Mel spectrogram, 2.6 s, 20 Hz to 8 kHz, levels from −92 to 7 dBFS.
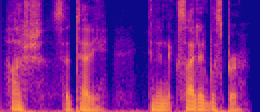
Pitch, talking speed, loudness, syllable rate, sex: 85 Hz, 160 wpm, -20 LUFS, 5.4 syllables/s, male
